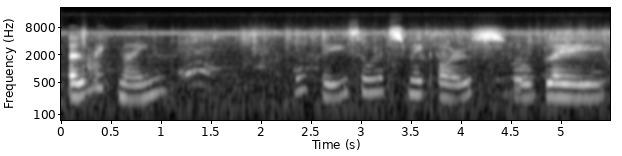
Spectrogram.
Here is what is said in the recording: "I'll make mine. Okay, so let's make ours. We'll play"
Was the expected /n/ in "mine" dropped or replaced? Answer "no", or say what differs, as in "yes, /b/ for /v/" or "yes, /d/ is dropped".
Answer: no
